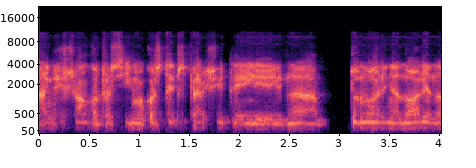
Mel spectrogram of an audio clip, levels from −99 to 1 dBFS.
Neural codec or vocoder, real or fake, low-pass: codec, 24 kHz, 3 kbps, HILCodec; fake; 10.8 kHz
